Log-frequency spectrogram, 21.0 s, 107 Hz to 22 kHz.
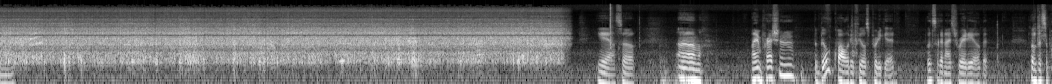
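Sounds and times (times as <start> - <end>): radio static hiss: 0.0 - 11.5.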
